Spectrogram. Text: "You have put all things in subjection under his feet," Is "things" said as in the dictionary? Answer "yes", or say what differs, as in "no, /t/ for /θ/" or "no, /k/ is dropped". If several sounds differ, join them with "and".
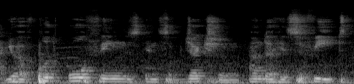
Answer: yes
